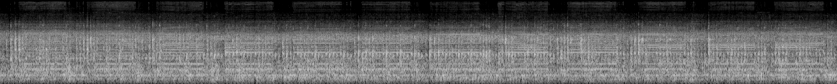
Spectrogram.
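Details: Ford Mondeo Mk3 TDCi diesel at idle: fast, steady metallic ticking from the injector area, loudest up top, cause unknown.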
